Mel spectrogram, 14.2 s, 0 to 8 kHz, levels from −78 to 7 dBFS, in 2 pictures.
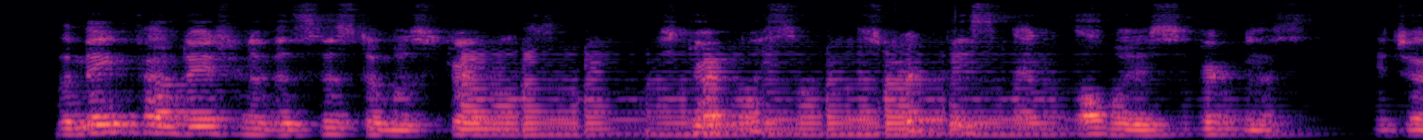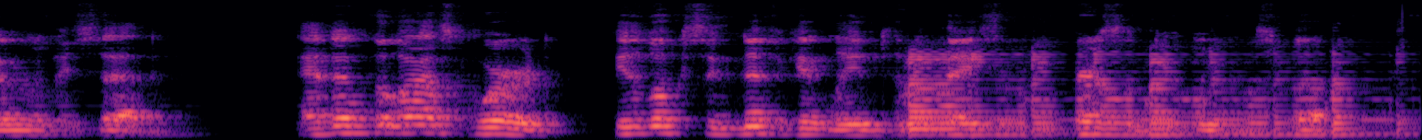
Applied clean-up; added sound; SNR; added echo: neural mask model DeepFilterNet 3.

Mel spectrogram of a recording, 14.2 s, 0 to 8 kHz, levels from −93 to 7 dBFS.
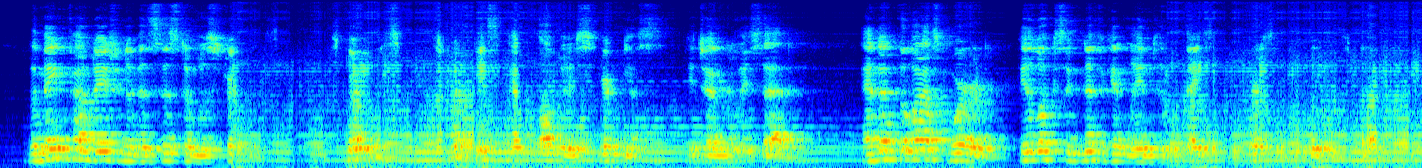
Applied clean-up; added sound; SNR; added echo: neural separator model SepFormer DNS4.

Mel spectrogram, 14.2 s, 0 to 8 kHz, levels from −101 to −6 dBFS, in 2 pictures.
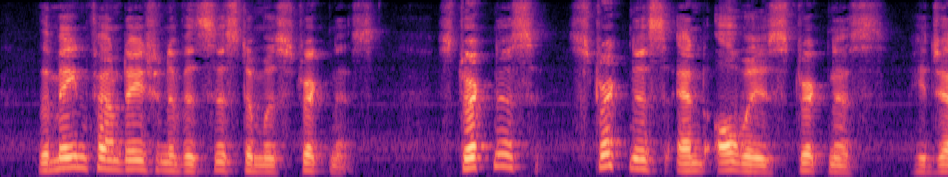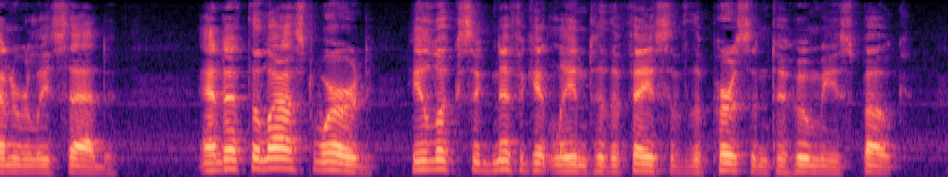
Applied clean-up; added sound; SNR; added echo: none; none; none; none.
